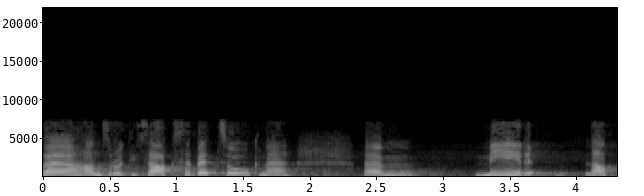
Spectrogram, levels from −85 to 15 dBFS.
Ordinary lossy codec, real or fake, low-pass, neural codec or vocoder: MP3, 64 kbps; real; 7.2 kHz; none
